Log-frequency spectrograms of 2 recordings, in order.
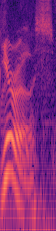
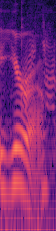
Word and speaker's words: gyros: Comes from the Greek word It's gyros, yeah. meaning circle or turn. No way in Greek do they say euro. Yeah, the first syllable starts with a Y sound, followed by the long E. The R is rolled strongly, apparently. The O is pronounced as in go, although I will say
